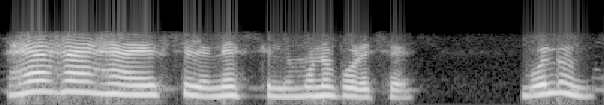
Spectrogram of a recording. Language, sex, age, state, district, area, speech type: Bengali, female, 18-30, West Bengal, Cooch Behar, urban, conversation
